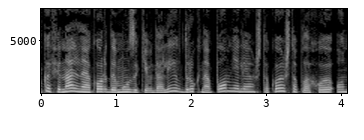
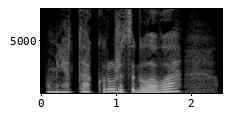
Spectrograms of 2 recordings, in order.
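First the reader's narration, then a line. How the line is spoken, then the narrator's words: Faint moaning. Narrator (Russian): обморочным тоном простонала я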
